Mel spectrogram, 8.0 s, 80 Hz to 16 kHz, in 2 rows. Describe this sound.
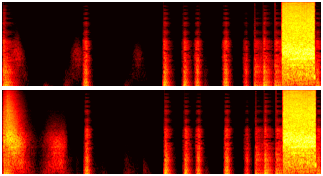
Massive Loop -11
A four bar electronic loop at 120 bpm created with the Massive ensemble within Reaktor 5 from Native Instruments. A loop with an experimental industrial feel. Normalised and mastered using several plugins within Cubase SX.
electro, loop, electronic, industrial, rhythmic, 120bpm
